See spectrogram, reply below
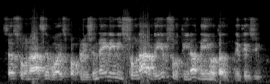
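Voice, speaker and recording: A man's voice: medium pitch, animated, rapid-fire, pushed and bright, echoey room, rough recording. A male teacher giving a live online lecture in a chatty, jokey way, answering students by name as he explains.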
